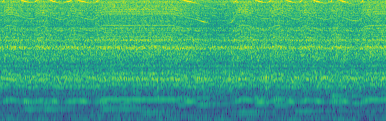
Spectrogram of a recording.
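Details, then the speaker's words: Brushless motor driven by an open-source Arduino-based ESC: high, clean whine rising and falling smoothly with throttle, responsive and quick, no grinding or stutter; normal running. "Anytime I increase throttle, the motor will start. As you can see, it is very responsive, and it will have a decent speed."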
